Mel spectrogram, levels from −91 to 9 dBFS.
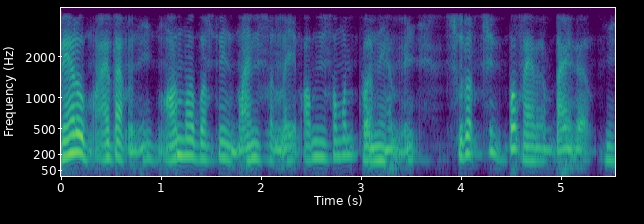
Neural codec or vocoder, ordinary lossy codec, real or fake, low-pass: autoencoder, 44.1 kHz, a latent of 192 numbers a frame, MeloTTS; none; fake; 3.6 kHz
